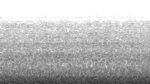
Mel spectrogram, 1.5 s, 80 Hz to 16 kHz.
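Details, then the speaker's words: 2003 Ford F-150 V8 after replacing a failed ignition coil with a new NGK coil: deep, even idle rumble, no stumble or skipped beats, smooth on all cylinders; misfire fixed; normal idle. "Yeah, it looks pretty nice. I think now she's finally done. Look at that. Oh, she's smooth."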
